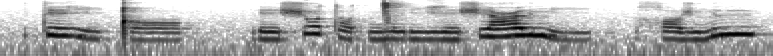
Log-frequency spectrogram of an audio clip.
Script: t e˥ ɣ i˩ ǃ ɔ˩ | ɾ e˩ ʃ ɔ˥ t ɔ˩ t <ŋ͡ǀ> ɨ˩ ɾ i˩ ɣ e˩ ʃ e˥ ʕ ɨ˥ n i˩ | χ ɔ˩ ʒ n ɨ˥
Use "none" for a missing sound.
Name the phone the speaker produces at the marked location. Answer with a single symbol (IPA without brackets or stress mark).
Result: ŋ͡ǀ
